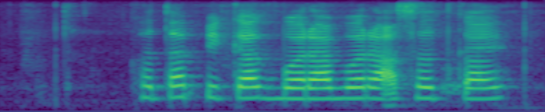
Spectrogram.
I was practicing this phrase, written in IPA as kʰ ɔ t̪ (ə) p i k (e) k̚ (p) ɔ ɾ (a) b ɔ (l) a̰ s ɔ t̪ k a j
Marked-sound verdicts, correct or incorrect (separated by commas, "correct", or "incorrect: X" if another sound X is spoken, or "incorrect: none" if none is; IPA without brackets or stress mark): incorrect: a, incorrect: a, incorrect: b, correct, incorrect: ɾ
